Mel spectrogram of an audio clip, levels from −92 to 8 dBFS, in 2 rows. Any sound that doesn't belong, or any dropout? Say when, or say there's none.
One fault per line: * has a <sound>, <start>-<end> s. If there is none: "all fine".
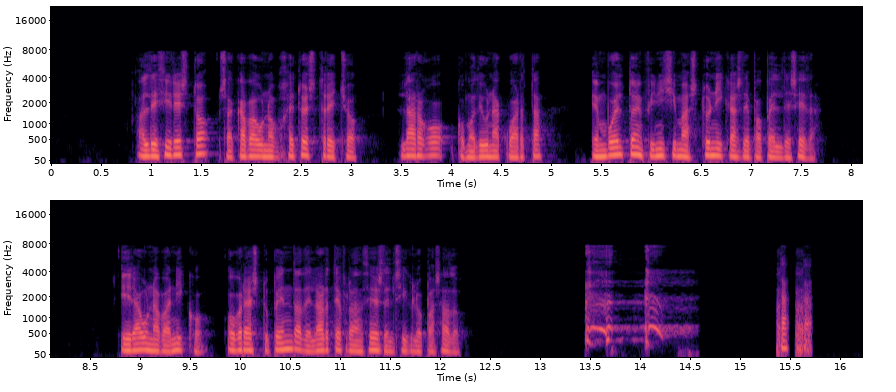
* has a cough, 13.4-14.6 s
* has a laugh, 15.4-15.7 s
